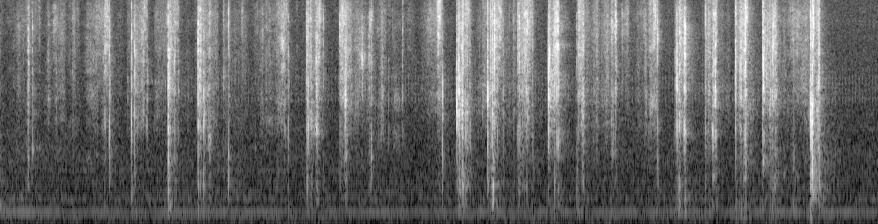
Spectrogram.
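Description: Tarot cards shuffled by hand in a quiet room, a rapid run of crisp riffling bursts and soft slaps repeating steadily and up close, with a faint low hum underneath and no talking.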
